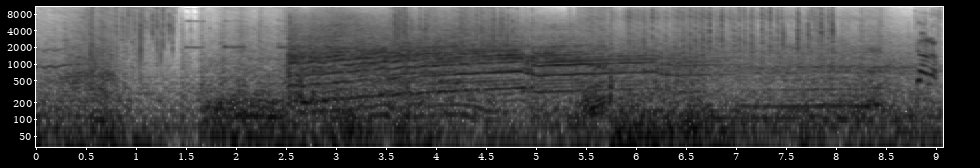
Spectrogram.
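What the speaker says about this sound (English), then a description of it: "Drivers, start your engines." Race car engines start and rev at the start of a cartoon superhero car race, with rising, whining revs layered together, tire squeal and a voice calling out over the roar.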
